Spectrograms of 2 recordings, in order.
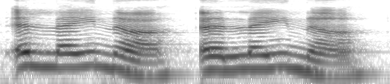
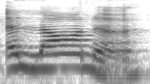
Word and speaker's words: Elena: Okay, hi, my name is pronounced Elena. I hope you're doing well. Elena. Okay, thank you so much. Let me, or is it like Alana? No, Elena.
